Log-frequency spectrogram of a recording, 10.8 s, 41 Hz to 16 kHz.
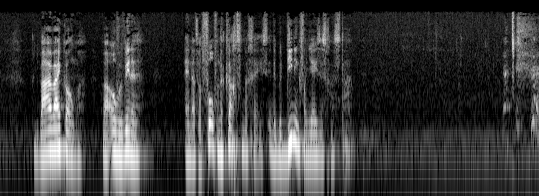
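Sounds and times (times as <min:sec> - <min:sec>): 
faint hum: 0:00.0 - 0:10.7
speech: 0:00.7 - 0:02.9, 0:03.7 - 0:07.2
person sneezing: 0:10.1 - 0:10.7.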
